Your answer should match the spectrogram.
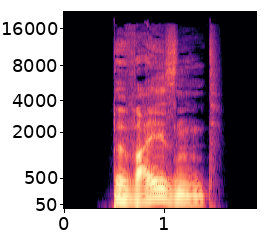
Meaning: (verb) present participle of beweisen; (adjective) proving
- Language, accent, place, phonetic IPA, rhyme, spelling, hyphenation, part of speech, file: German, Germany, Berlin, [bəˈvaɪ̯zn̩t], -aɪ̯zn̩t, beweisend, be‧wei‧send, verb, De-beweisend.ogg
